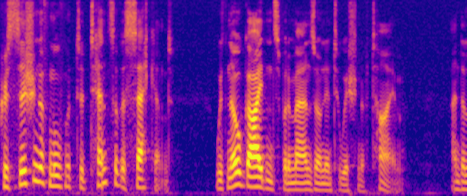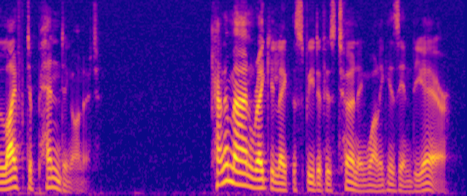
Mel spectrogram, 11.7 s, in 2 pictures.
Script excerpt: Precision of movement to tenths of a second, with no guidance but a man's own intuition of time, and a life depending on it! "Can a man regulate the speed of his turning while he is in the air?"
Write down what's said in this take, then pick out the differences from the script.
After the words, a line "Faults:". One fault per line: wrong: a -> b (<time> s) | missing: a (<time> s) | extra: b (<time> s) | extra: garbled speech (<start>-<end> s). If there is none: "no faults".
Precision of movement to tenths of a second, with no guidance but a man's own intuition of time, and a life depending on it! "Can a man regulate the speed of his turning while he is in the air?"
Faults:
no faults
